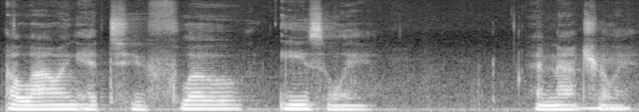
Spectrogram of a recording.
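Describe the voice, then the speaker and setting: Slow, husky man guiding meditation. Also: medium pitch, monotone, dark tone. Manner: measured, with short phrases and long pauses. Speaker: meditation teacher. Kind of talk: guided meditation.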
